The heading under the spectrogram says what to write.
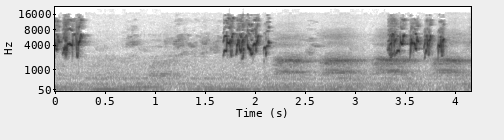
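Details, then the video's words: Playing lovebirds kept as pets chirp in shrill, scratchy bursts, with softer lower twittering calls between the loud groups. "Lovebirds playing & Chirping sounds"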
